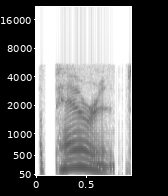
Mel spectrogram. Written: apparent

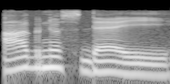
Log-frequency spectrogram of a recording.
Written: Agnus Dei

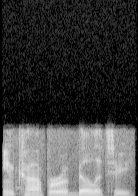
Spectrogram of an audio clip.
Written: incomparability

